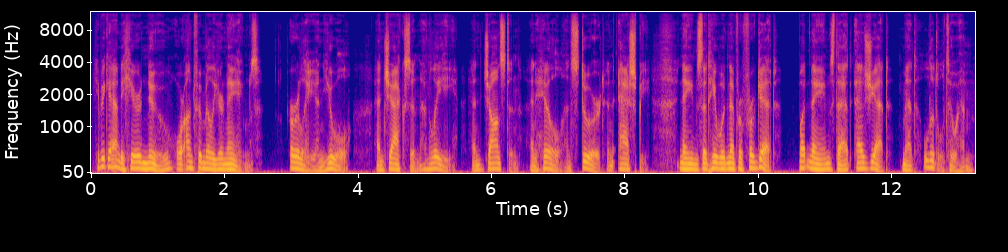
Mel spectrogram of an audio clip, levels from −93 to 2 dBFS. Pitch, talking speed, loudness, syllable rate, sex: 105 Hz, 170 wpm, -18 LUFS, 4.8 syllables/s, male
